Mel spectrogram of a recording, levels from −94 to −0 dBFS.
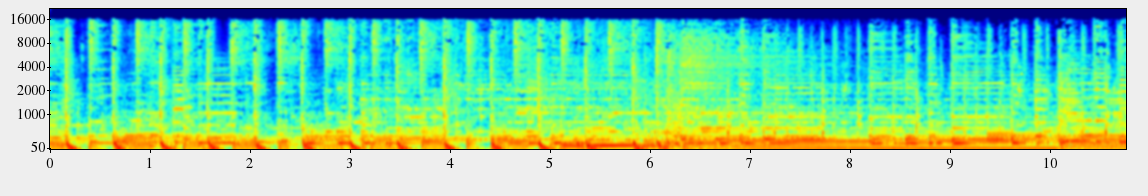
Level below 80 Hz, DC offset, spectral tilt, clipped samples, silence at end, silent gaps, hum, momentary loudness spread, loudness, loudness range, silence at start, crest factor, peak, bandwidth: -24 dBFS; under 0.1%; -6 dB/octave; under 0.1%; 0 s; none; none; 3 LU; -17 LUFS; 2 LU; 0 s; 14 dB; -2 dBFS; 17 kHz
